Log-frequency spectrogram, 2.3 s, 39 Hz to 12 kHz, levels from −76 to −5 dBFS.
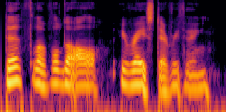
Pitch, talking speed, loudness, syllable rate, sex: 155 Hz, 135 wpm, -19 LUFS, 5.7 syllables/s, female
